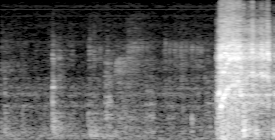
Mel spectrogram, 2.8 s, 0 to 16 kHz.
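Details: Water-seized 70cc Chinese ATV engine, first start with new starter and carb, choke closed, portable CDI box; faint clicks then catches at once into a crisp even buzz, no knocks, no oil drips; normal running.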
